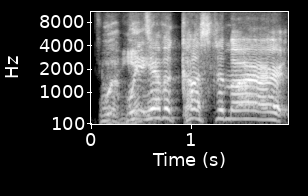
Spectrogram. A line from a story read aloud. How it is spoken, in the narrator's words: Ingot yells out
